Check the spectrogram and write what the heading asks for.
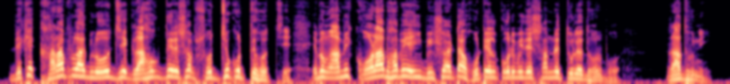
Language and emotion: Bengali, angry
